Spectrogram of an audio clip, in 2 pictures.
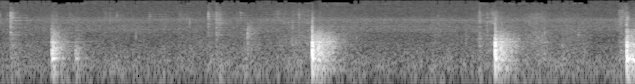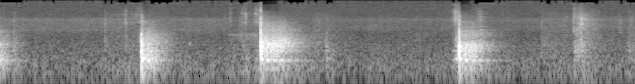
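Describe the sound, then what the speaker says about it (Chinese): A knife cuts cauliflower into small florets on a board. Sharp single chops land roughly every one to two seconds against a quiet background, and some strikes sound heavier than others. "先把它大花切成小花"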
